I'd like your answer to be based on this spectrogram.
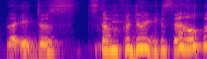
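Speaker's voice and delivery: barely holding in a laugh while agreeing. Retold or imitated. Retelling her answer to Brian, loud and laughing. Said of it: "I'm like".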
